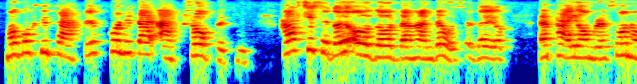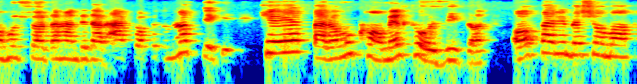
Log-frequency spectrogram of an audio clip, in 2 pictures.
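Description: A woman's voice: high-pitched, sharp tone. A woman teaching children in an online class, praising and encouraging each pupil by name. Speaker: schoolteacher. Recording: dull lo-fi online call audio.

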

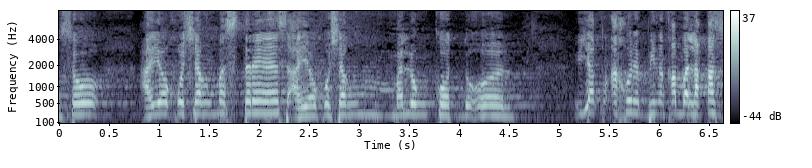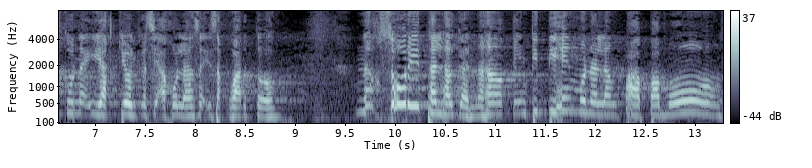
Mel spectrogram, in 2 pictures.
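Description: A middle-aged woman near tears, telling a family story in halting pieces to a rally crowd from a stage. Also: on the high side, sharp tone, in a large hall. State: on the verge of tears. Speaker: rally speaker. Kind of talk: emotional speech at a political rally.

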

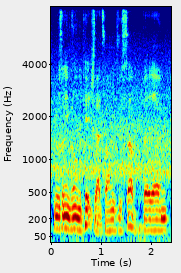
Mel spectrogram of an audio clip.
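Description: Fast, deep-voiced football podcaster. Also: male voice, steady tone. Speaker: podcast pundit. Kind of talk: casual football discussion. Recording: loud crowd and noise behind.

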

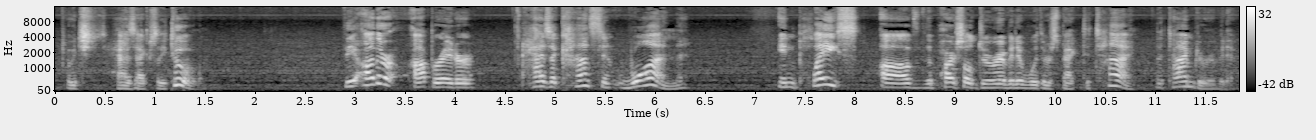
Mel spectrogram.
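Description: In a home study with shelves of books, a middle-aged man reads his own physics blog in a playful, theatrical style, chuckling and making asides. His voice sits high. He is recorded indoors on a close studio microphone on a stand, with slight background noise.

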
